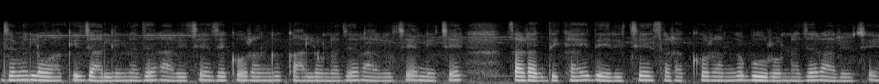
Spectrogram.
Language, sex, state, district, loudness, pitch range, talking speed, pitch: Rajasthani, female, Rajasthan, Nagaur, -22 LUFS, 175-190 Hz, 195 wpm, 185 Hz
